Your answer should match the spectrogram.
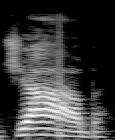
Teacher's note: It's not job with an unvoiced P. Keep the voicing going throughout the whole word. Job with a voiced B ending.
